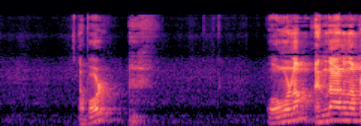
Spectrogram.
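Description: An elderly man speaks slowly and calmly, close to a microphone.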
